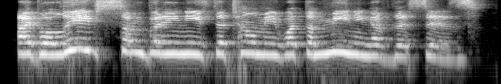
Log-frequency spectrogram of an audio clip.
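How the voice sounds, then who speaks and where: A put-on character voice at a moderate pace. The pitch moves in an ordinary way. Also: woman, high pitch for a woman. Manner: demanding, imperious.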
